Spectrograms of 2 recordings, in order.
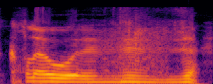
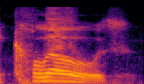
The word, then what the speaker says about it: clothes: say correct pronunciation is clothes with the ta sound but most americans say clothes just like close the door and british actually either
